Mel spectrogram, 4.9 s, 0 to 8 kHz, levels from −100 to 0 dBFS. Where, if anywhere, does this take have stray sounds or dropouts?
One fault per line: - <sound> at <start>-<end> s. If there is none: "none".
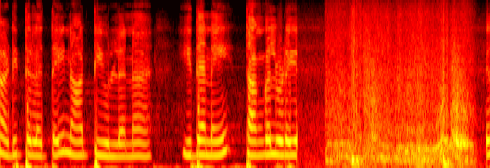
- whoosh at 3.2-4.8 s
